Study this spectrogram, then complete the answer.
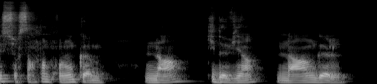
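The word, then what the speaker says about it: நாங்கள்: certains pronoms comme navient nangle. Dans le tamou parlé, le L final est mué, ce qui donne nang.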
